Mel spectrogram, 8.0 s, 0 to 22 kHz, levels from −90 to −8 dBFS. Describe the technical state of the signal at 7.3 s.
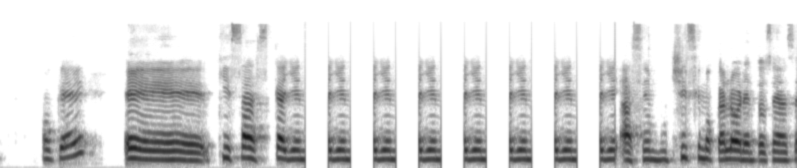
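At 7.3 s the speech signal is intact, with no dropout, clipping, glitch or other fault audible at that moment.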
